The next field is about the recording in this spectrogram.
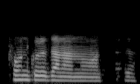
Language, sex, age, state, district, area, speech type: Bengali, female, 45-60, West Bengal, Purba Bardhaman, rural, conversation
